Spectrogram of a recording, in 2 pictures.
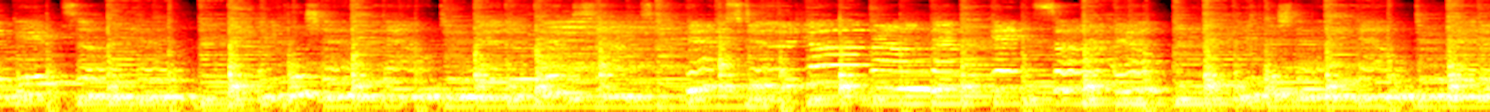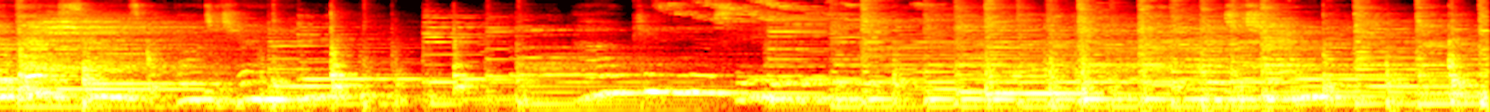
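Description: A small live acoustic band playing a song: a woman sings lead over acoustic and electric guitar, with a steady hand-played percussion beat.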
